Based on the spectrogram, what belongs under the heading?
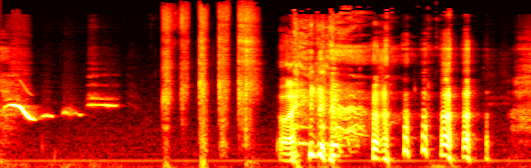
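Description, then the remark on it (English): A voice imitates a small creature, a Chadra-Fan, singing on stage with bravado: a high, gliding whistle, a few sharp clicks, then a rapid run of squeaky, chittering squeals, fairly loud over a faint steady hum. “You take the stage, and there's a lot of squealing and whistling and chittering.”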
